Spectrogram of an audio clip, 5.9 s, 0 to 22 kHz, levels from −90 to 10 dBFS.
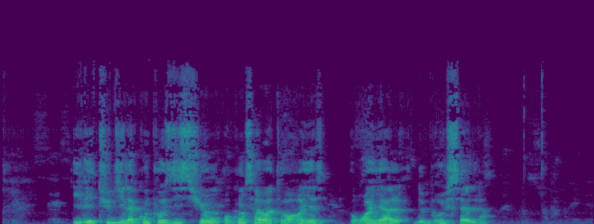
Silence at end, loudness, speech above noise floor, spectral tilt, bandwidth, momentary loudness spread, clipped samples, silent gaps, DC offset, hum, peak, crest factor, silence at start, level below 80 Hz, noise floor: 1.05 s; -25 LUFS; 38 dB; -6.5 dB/octave; 16 kHz; 10 LU; under 0.1%; none; under 0.1%; none; -8 dBFS; 18 dB; 0.75 s; -64 dBFS; -62 dBFS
